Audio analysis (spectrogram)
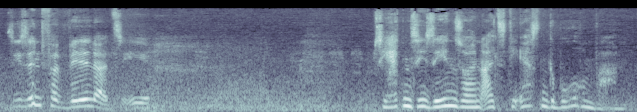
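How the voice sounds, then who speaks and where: An actress playing a guilt-ridden geneticist and mother, speaking earnestly and often dropping into hushed tones. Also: medium pitch, animated, normal speed, background noise, natural voice. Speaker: scientist. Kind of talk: radio play acting.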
